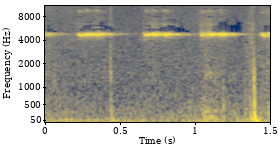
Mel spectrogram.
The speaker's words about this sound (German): Das ist das Geräusch einer Grille, die im Terrarium drin ist und nicht gefressen wurde von meinem zweiten Butterkram. Es ist 22.60 Uhr schon seit vier Tagen gefühlt ist diese Scheißgrille Grille drin. Zirpt rum.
